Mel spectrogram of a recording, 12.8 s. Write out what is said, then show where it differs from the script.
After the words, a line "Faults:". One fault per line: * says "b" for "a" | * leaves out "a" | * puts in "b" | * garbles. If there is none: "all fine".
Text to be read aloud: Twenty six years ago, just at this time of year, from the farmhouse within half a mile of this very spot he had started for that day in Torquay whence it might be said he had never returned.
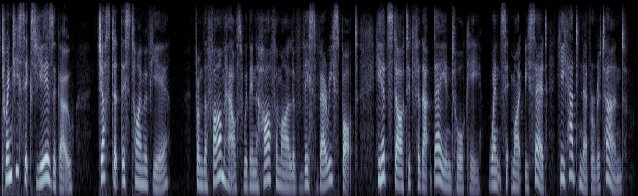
Twenty six years ago, just at this time of year, from the farmhouse within half a mile of this very spot he had started for that day in Torquay whence it might be said he had never returned.
Faults:
all fine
